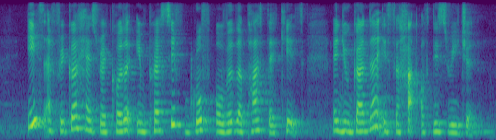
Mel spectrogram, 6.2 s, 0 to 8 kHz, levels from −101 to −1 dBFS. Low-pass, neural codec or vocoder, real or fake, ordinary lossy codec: 7.2 kHz; none; real; none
